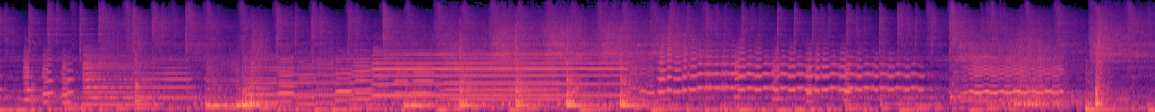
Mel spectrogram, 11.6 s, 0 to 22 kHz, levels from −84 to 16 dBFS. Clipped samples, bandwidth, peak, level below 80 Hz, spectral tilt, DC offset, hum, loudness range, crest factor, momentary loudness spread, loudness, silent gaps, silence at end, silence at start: under 0.1%; over 20 kHz; 0 dBFS; -32 dBFS; -4.5 dB/octave; under 0.1%; none; 3 LU; 18 dB; 7 LU; -18 LUFS; none; 0 s; 0 s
